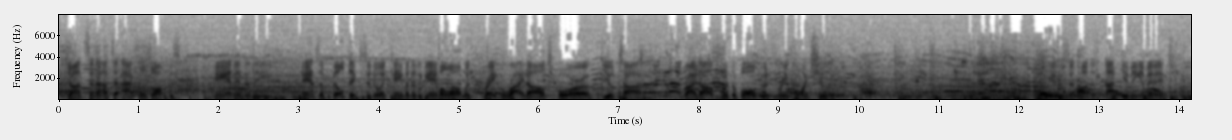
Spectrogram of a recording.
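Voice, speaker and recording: A man talks at a moderate pace with ordinary pitch variation and long, frequent pauses. The sound is dry with no echo, over loud background noise. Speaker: play-by-play announcer. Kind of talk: commentary.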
